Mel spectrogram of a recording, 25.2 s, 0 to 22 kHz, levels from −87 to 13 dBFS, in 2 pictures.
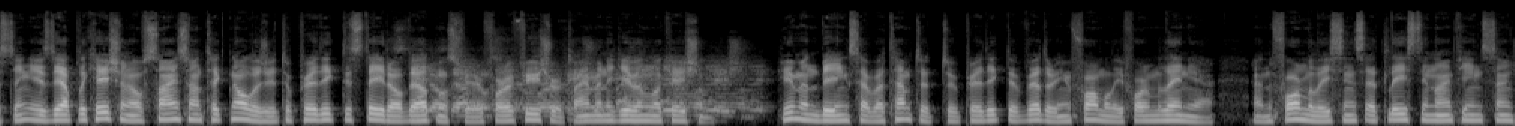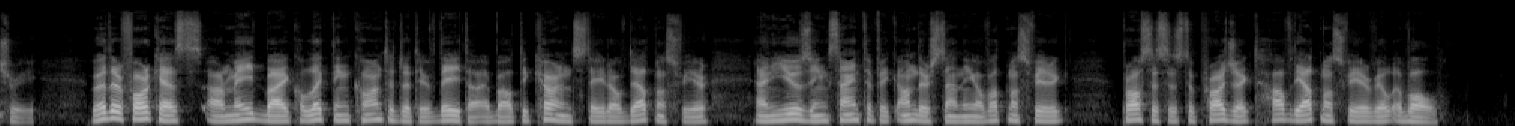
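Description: From 3.12 s to 6.53 s the speech suffers feedback echo between two devices. A second device in the same room plays the call back, and this microphone picks it up again, which its echo canceller cannot remove because the sound did not come from its own loudspeaker. Each stretch of speech returns at a steady interval of roughly 400 ms, peaking at about 10 dB below the speech and sounding thinner and more ringing than the original. That fixed, distinct repeat sets it apart from room reverberation, which smears into a continuous tail.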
